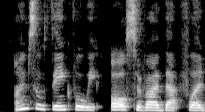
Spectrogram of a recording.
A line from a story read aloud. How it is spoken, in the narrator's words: she cried out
